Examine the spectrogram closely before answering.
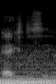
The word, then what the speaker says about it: Xta-C: Xta-C. Ecstasy. Ecstasy for those Ecstasy. Who can't figure it out phonetically.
